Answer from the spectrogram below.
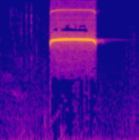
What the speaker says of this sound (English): stop whistle, clear as day, a long pip.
